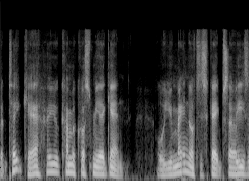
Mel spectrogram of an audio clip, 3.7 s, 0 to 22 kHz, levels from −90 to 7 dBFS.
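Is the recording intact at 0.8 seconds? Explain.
Yes, the speech at 0.8 seconds is intact, with no dropout, click or other fault at that moment.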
